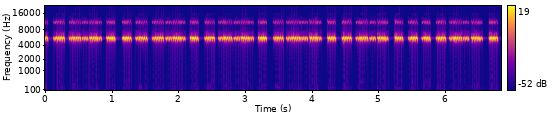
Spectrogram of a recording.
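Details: Pair of crickets giving continuous shrill chirps in quick pulsed bursts, evenly spaced with brief gaps, high and pure in tone, no other sounds present.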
